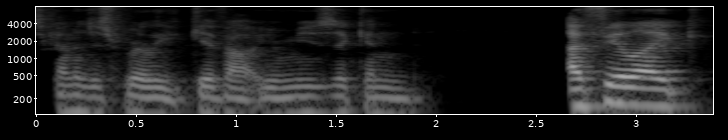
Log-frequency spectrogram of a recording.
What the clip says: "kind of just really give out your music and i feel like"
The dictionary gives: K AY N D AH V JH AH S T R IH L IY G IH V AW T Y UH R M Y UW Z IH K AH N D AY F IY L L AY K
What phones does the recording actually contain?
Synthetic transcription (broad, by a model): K AY N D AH JH AH S T R IH L IY G IH V AW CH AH R M Y UW Z IH K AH N AY F IY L L AY K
